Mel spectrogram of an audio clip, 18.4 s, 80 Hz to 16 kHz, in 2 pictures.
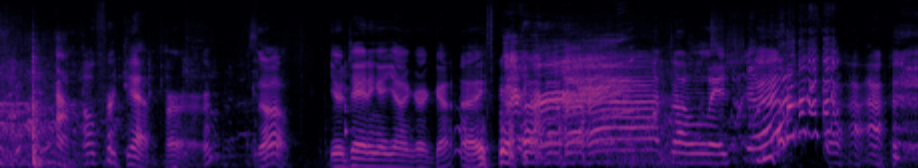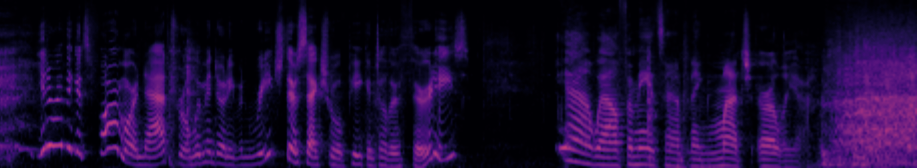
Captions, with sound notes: -Yeah. -Oh, forget her. So, you're dating a younger guy. ( both laugh ) Delicious. ( Fran giggles ) You know, I think it's far more natural, women don't even reach their sexual peak until their 30s. Yeah, well for me, it's happening much earlier.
